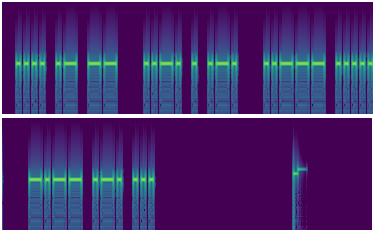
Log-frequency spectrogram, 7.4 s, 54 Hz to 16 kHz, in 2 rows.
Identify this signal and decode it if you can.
Morse code, heard as a keyed tone, about 30 wpm, 700 Hz. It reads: HAM FER 25 YRS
